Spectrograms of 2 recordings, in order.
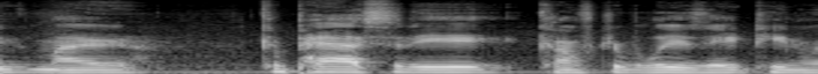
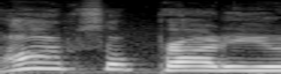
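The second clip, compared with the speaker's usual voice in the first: mock tearful, teary, pitched-up voice; 9 semitones higher than usual. Retelling the end of a long day, speaker imitates their mom tearing up. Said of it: "she's tearing up".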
